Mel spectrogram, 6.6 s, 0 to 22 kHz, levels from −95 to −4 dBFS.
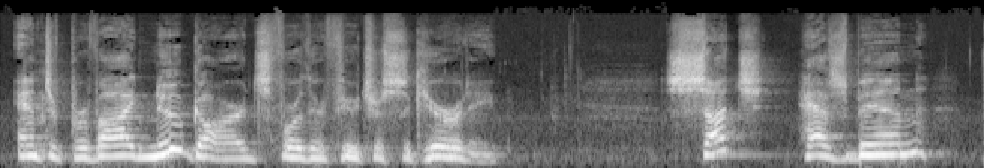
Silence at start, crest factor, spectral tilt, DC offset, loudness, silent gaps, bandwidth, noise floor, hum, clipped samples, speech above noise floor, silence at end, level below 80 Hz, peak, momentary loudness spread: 0.1 s; 16 dB; -3.5 dB/octave; under 0.1%; -15 LUFS; none; 16.5 kHz; -48 dBFS; none; under 0.1%; 33 dB; 0.4 s; -58 dBFS; 0 dBFS; 10 LU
